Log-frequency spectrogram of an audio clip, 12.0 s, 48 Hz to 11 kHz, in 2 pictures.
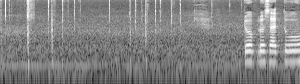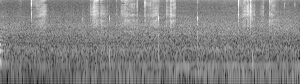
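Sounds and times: steady low hum: 0.0 - 12.0
stylus scratching on screen: 6.6 - 9.6, 10.7 - 11.6.

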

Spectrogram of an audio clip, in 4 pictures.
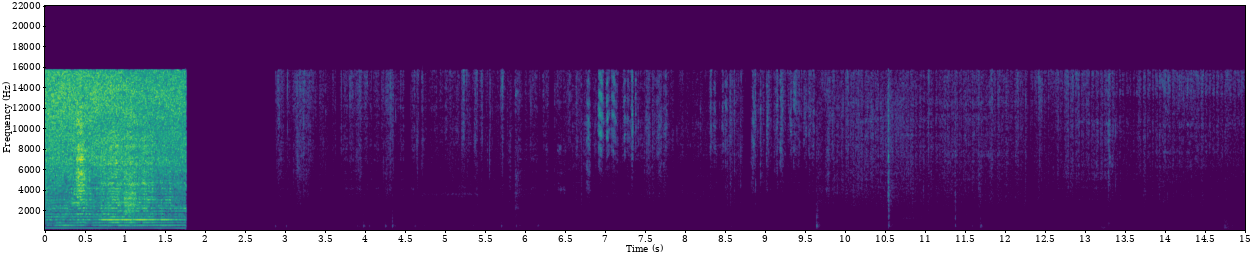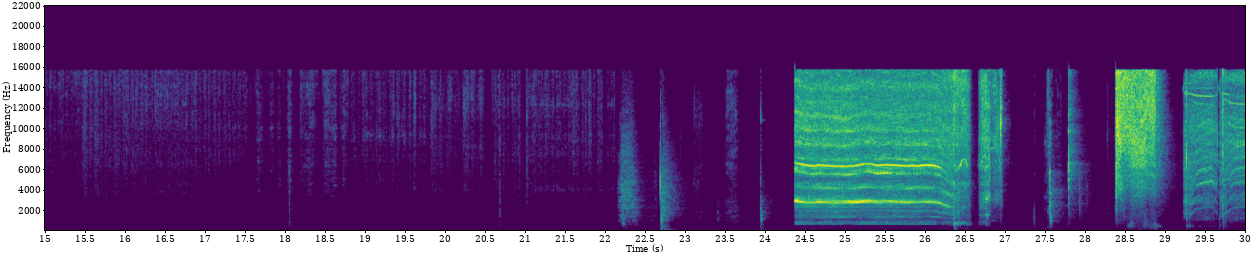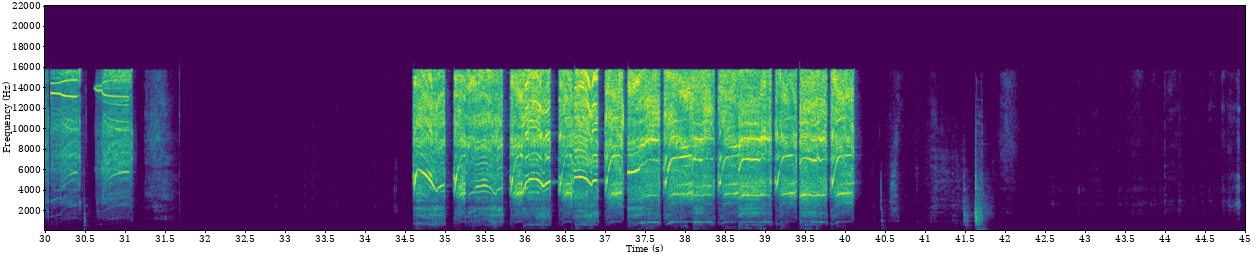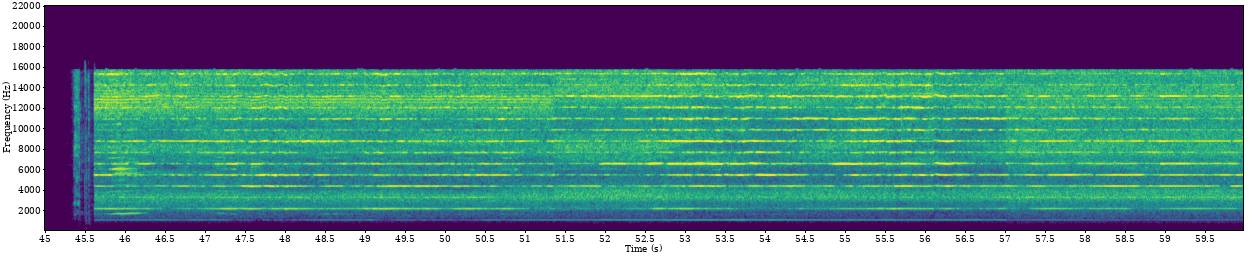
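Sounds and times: power tool whine: 24.4 - 27.0.

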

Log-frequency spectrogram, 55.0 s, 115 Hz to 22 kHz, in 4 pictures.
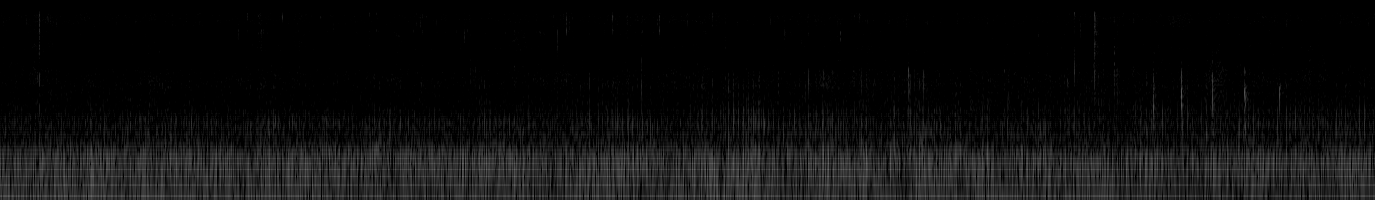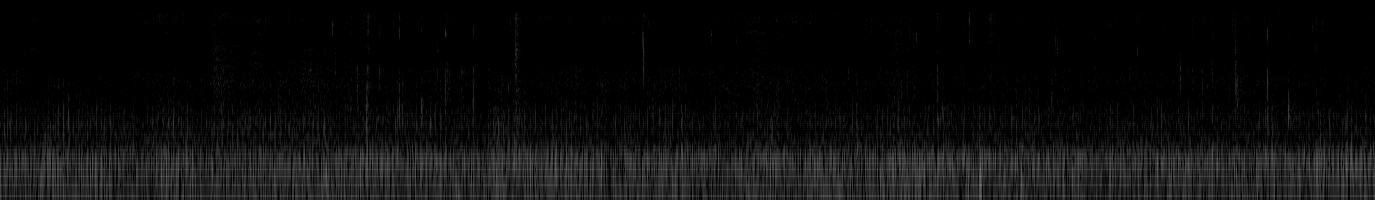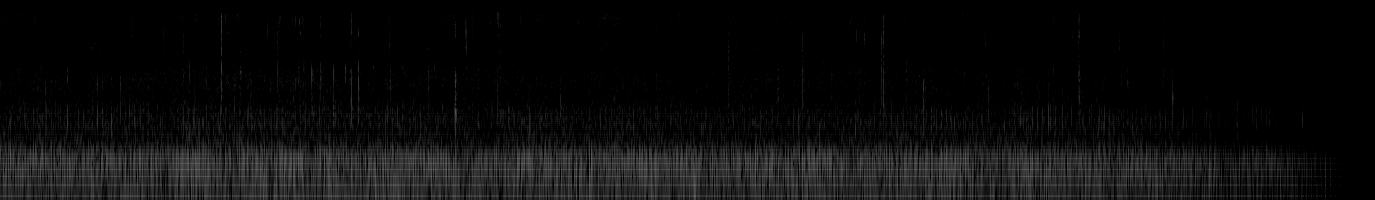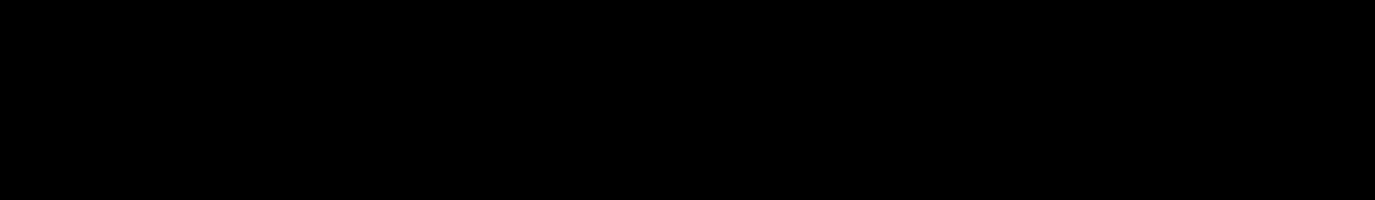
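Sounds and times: cats purring: 0.0 - 40.9
tiny ticks: 8.0 - 13.3, 16.4 - 40.0.

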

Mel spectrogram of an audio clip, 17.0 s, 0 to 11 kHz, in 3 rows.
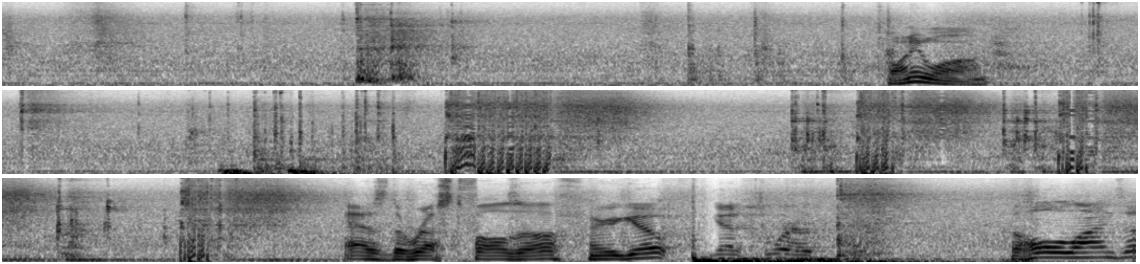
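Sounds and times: air impact wrench rattling: 6.8 - 13.0.

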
